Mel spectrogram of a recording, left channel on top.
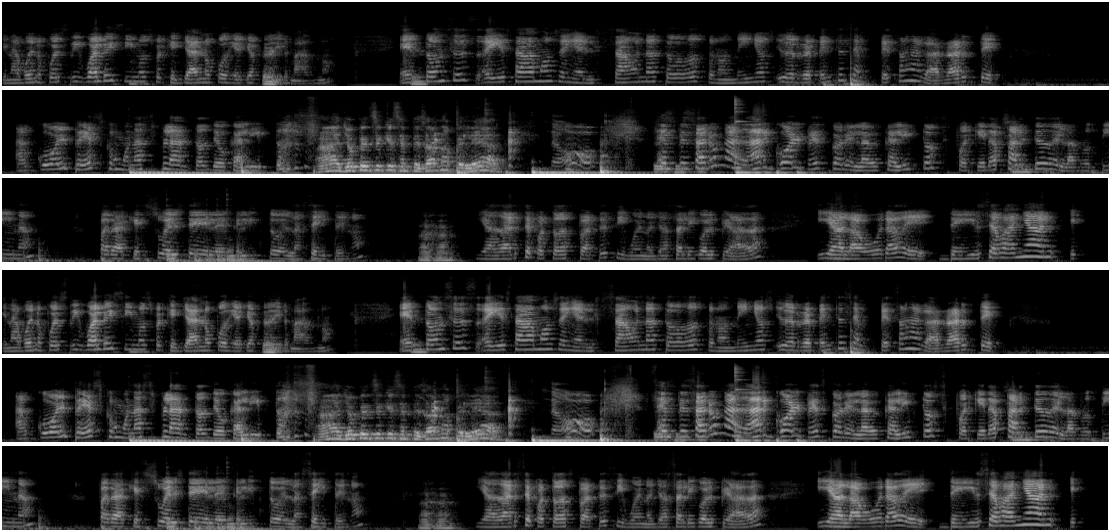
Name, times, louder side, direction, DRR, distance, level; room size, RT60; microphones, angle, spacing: voice 1, 0.0-9.9 11.2-14.3 16.5-22.5 23.1-25.7 26.9-32.9, right 4 dB, 30° right, 0.7 m, -32 dB
sound 1, 7.9-8.8 9.3-9.4 10.3-10.4 12.3-18.0 18.4-19.4 20.5-20.6 21.2-21.6 22.0-22.7 23.1-25.5, equal, ahead, 1.0 m, -34 dB
voice 2, 14.2-16.1 16.7-16.9 17.6-17.9 21.2-21.3 26.3-26.7, left 1 dB, 30° left, 1.0 m, -30 dB
8.1 x 5.9 x 3.7 m
head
